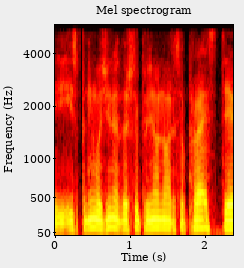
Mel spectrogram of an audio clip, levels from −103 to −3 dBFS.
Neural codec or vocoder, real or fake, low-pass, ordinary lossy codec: codec, 16 kHz, 1.1 kbps, Voila-Tokenizer; fake; 5.4 kHz; AAC, 32 kbps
